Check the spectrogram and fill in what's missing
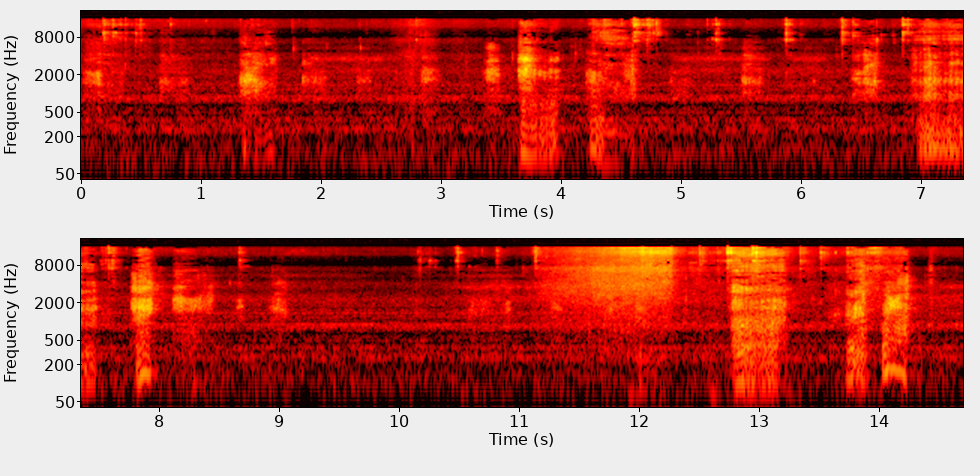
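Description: A puppy growls and whimpers in short, scattered bursts of low grumbling and small whines, with quiet gaps between them, close by and indoors.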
